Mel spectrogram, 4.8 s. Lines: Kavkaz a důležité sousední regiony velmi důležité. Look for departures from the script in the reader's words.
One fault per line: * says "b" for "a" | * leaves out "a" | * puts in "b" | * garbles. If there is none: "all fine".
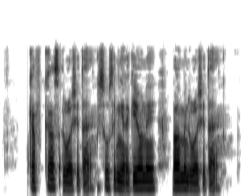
all fine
